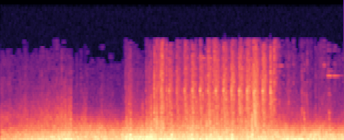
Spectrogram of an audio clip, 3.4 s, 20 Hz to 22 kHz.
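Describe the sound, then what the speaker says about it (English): Gunfire from enemies below in Battlefield 3 on Operation Firestorm, rapid sustained automatic bursts and shots that blend into a dense continuous rattle. "they're shooting below me"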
